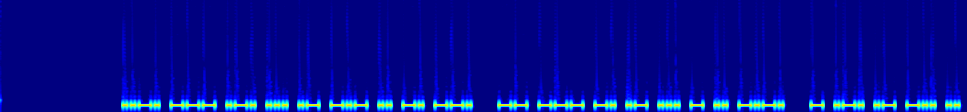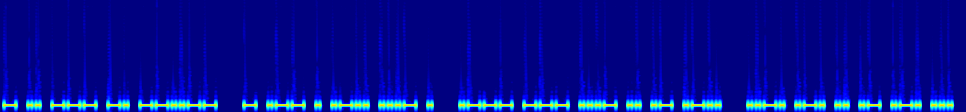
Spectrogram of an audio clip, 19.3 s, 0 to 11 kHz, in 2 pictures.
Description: Morse code, heard as a keyed tone, about 30 wpm, 700 Hz. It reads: FORSAKING MONASTIC TRADITION, TWELVE JOVIAL FRIARS
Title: Pangram Challenge v2 - 30wpm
